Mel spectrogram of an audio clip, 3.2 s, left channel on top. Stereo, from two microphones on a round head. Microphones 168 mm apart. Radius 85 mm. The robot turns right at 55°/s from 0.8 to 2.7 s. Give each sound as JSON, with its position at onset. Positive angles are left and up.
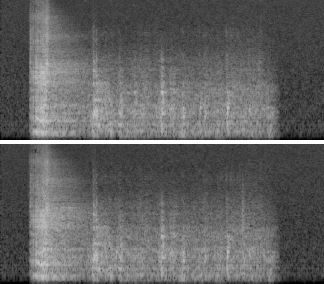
{"t": 0.3, "sound": "tape being pulled", "side_deg": 5, "distance_m": 0.5}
